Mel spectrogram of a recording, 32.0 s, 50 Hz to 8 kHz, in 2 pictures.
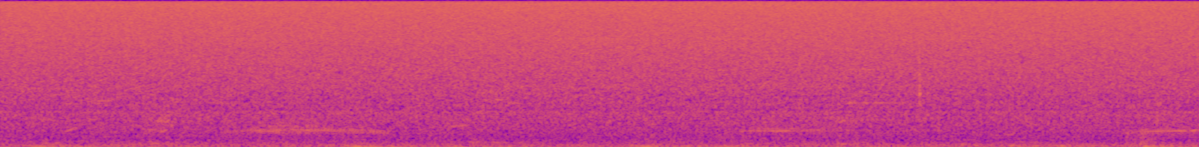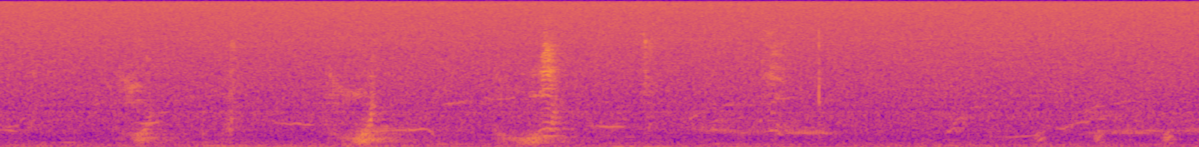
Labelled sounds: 17.5	17.9	humpback whale, 1.2 to 1.8 kHz
20.5	20.8	humpback whale, 0.99 to 1.4 kHz
21.9	22.2	humpback whale, 0.86 to 1.0 kHz
23.1	23.4	humpback whale, 1.6 to 1.9 kHz
26.2	26.5	humpback whale, 1.4 to 1.8 kHz

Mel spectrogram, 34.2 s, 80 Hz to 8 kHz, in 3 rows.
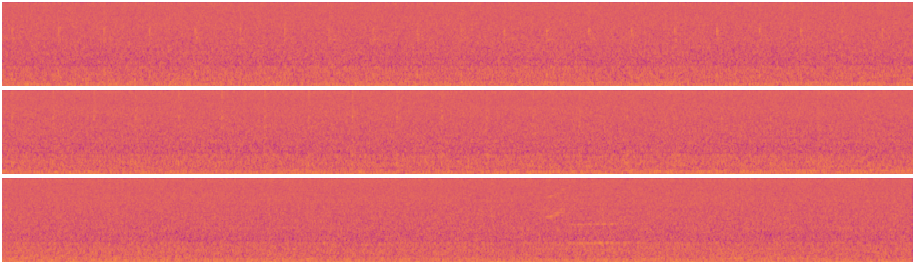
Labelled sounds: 29.6	30.2	killer whale, Bigg's (transient), 1.3 to 2.3 kHz

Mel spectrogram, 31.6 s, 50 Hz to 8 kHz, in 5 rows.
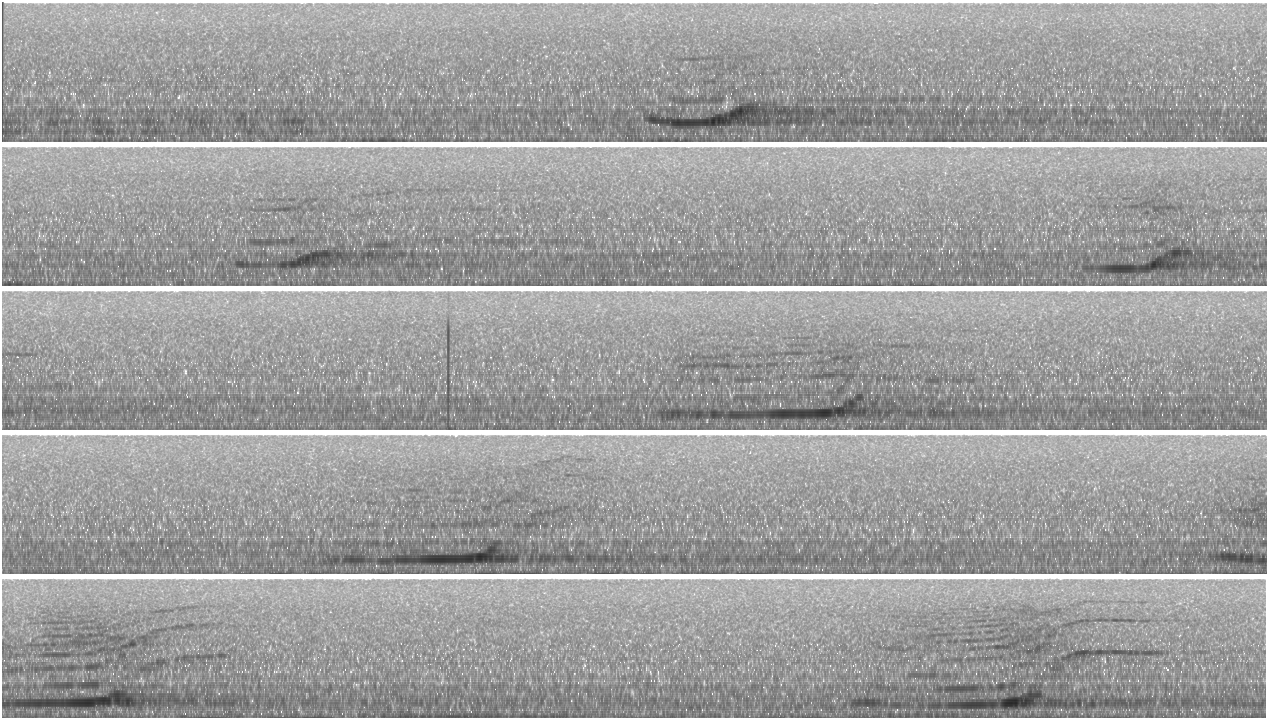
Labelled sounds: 7.5	8.3	humpback whale, 0.93 to 2.9 kHz
12.5	12.8	humpback whale, 1.9 to 2.0 kHz
16.0	17.3	humpback whale, 1.1 to 2.5 kHz
21.6	21.9	humpback whale, 1.3 to 1.8 kHz
25.5	26.5	humpback whale, 1.0 to 4.3 kHz
29.9	31.1	humpback whale, 1.1 to 4.8 kHz

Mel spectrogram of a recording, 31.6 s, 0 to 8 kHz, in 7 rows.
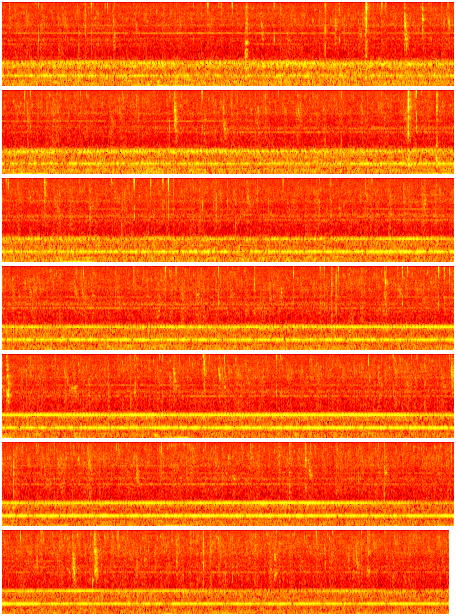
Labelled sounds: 21.5	26.5	vessel noise, 0 to 8.0 kHz

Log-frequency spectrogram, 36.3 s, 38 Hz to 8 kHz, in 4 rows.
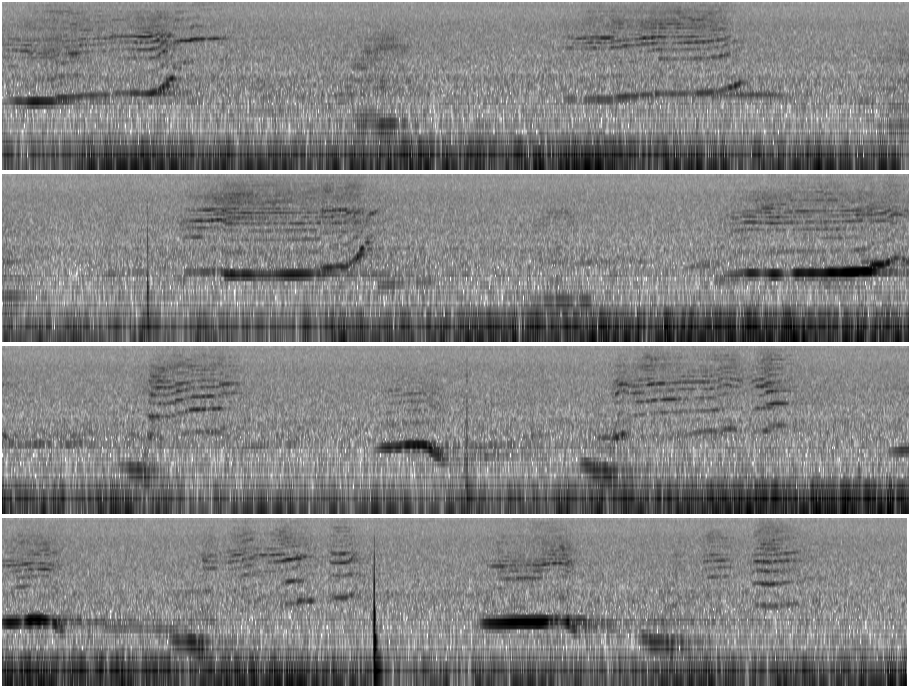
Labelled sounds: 0.0	2.3	humpback whale, 0.90 to 7.5 kHz
5.6	7.3	humpback whale, 1.3 to 7.4 kHz
10.9	12.6	humpback whale, 1.3 to 6.2 kHz
16.4	18.0	humpback whale, 1.2 to 5.8 kHz
19.6	20.5	humpback whale, 0.80 to 5.5 kHz
22.1	22.4	humpback whale, 1.2 to 1.8 kHz
24.2	26.1	humpback whale, 0.90 to 5.8 kHz
27.1	27.8	humpback whale, 1.5 to 3.5 kHz
29.5	30.8	humpback whale, 0.96 to 5.8 kHz
32.0	33.0	humpback whale, 1.1 to 2.8 kHz
34.2	35.2	humpback whale, 0.90 to 5.7 kHz

